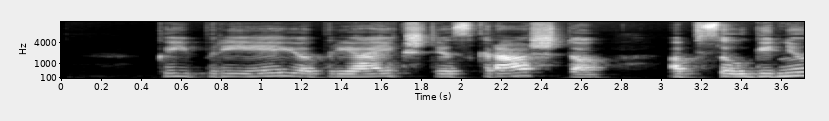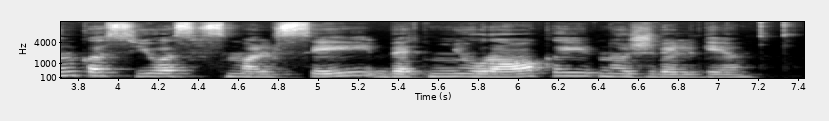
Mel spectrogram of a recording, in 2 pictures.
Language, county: Lithuanian, Alytus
